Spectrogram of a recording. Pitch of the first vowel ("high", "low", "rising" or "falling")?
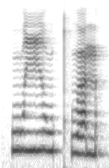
low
